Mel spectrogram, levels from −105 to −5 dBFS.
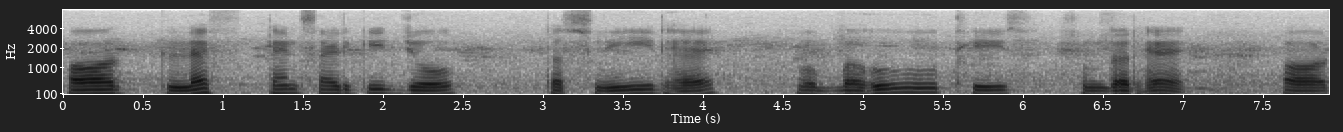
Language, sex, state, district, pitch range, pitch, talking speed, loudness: Hindi, male, Chandigarh, Chandigarh, 110-130 Hz, 120 Hz, 115 wpm, -20 LUFS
